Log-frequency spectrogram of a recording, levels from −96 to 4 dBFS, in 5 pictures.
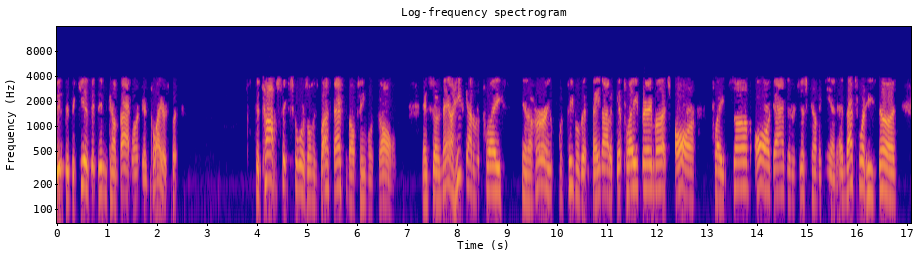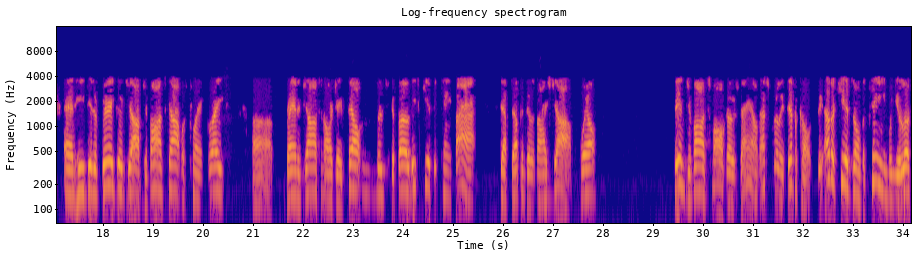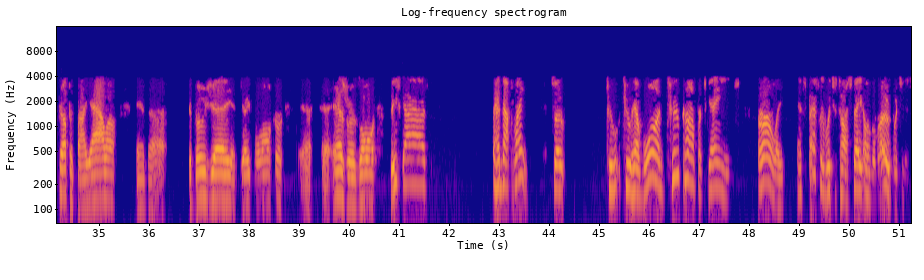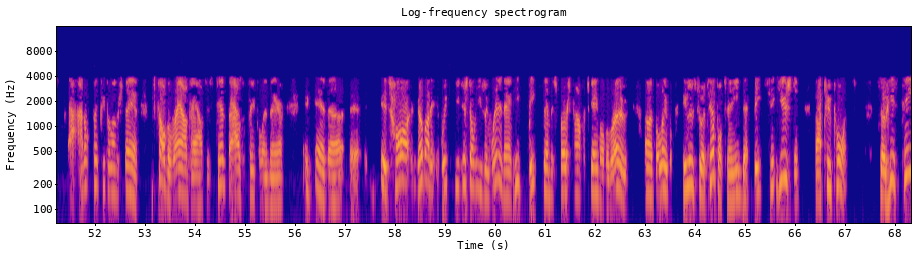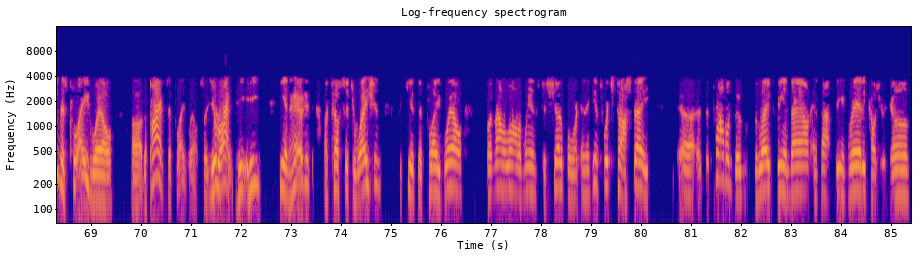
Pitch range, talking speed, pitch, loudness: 140-190 Hz, 175 wpm, 160 Hz, -25 LUFS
